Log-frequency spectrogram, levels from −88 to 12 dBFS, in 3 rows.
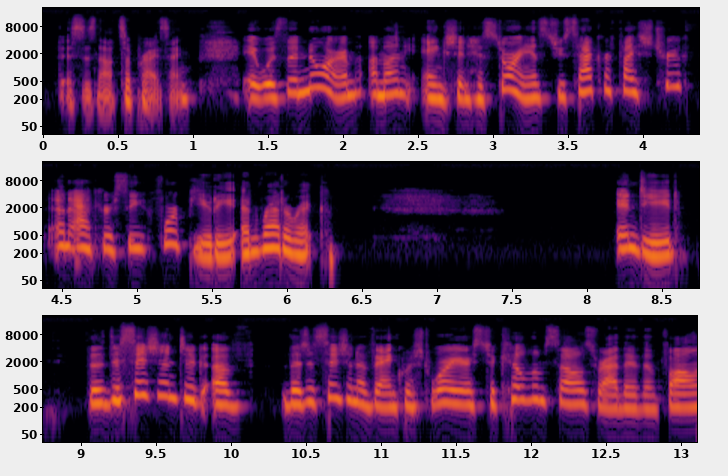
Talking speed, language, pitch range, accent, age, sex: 160 wpm, English, 180-255 Hz, American, 30-49, female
